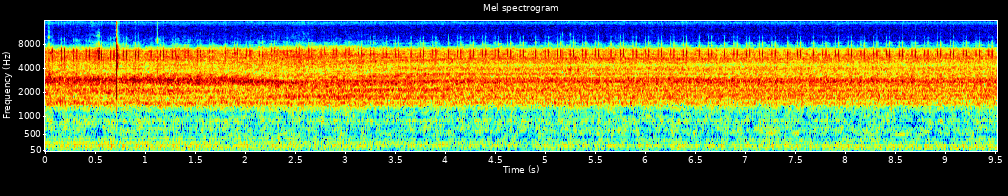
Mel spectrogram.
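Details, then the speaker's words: Flyback-delay switch circuit filling a 5600 µF cap bank, at about 15 volts, pulsing current into a 17.5-ohm load coil with an ammeter. Faint steady high hiss with a fast, even ticking pulse; normal pulsing under load. "So when I hook this up, you hear it? It's pulsing."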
